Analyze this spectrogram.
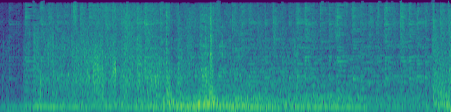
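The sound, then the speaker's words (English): A car engine roars steadily while tires grind over rough dirt as the car veers off the road onto dirt, the back wheel sending plumes of dust into the air; a continuous gritty rumble with a brief swell of noise midway. “Louise veers off the road, the back wheel sending plumes of dust into the air.”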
